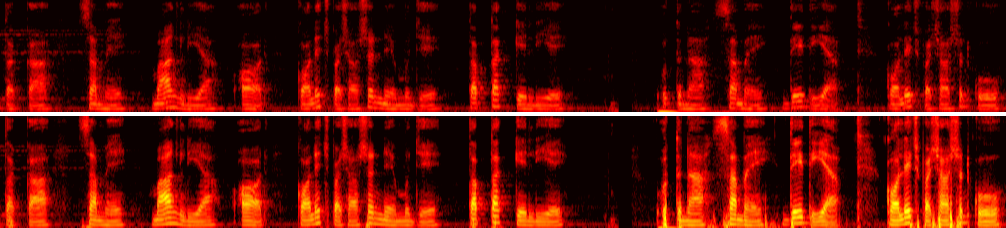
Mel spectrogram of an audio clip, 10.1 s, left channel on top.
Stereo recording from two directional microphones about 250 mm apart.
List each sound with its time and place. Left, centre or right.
0.0 s a man's voice: right
6.7 s speech: right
